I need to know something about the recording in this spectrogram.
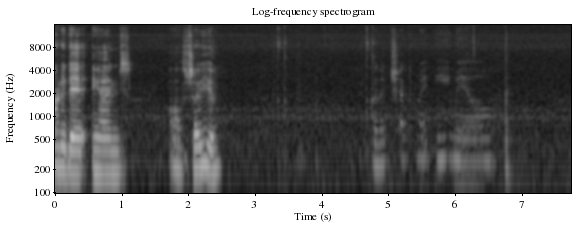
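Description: A young woman talks close to a microphone, first brightly and then more quietly.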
